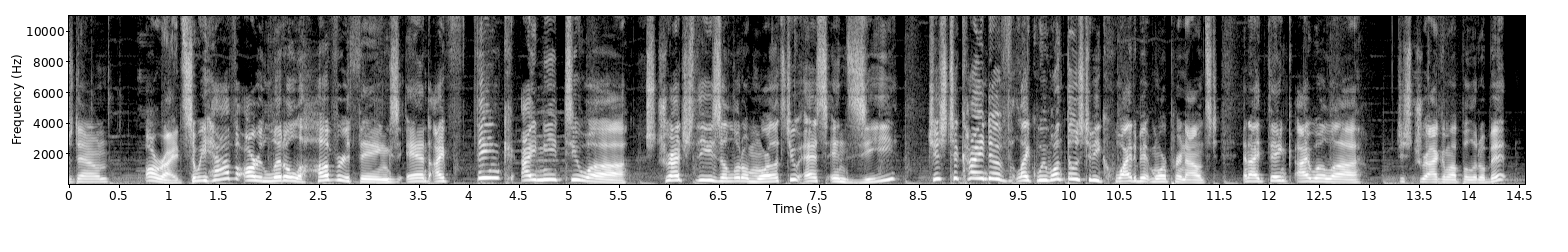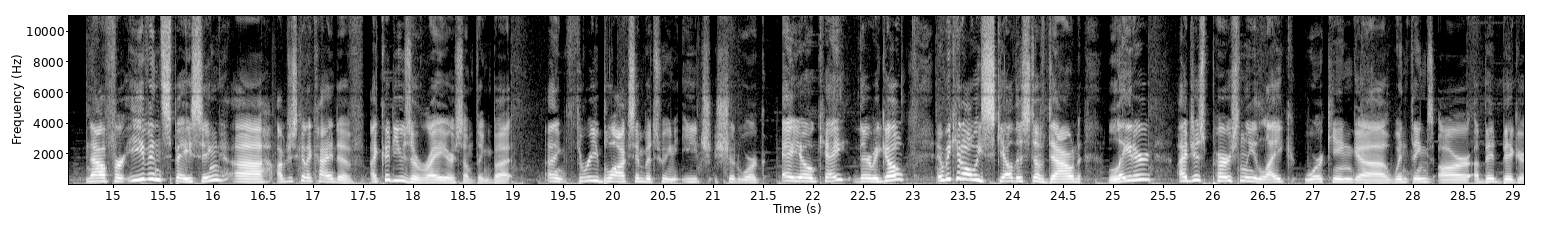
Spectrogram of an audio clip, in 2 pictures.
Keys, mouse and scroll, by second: 0.0 Tab, 0.3 Tab, 0.9-1.7 middle drag, 3.0 alt+middle drag, 3.5-4.0 middle drag, 4.2 alt+middle drag, 4.4 alt+middle drag, 5.2-5.5 shift+middle drag, 7.0 s, 7.2 z, 9.1 click, 9.9 click, 10.8 click, 11.9 click, 12.6 click, 13.7 alt+middle click, 13.9 alt+middle drag, 14.3 alt+middle click, 14.5 shift+middle drag, 16.4-17.6 drag, 17.9 click, 19.6 click, 20.3 click, 22.2 Tab, 22.8 Tab, 23.7 click, 24.3-27.2 middle drag, 27.5 Tab, 28.7 middle click.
